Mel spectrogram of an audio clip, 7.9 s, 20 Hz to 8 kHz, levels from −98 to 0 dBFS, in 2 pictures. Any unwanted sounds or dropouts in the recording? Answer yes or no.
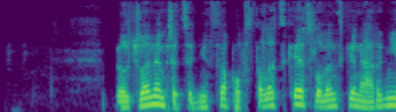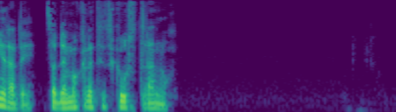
no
